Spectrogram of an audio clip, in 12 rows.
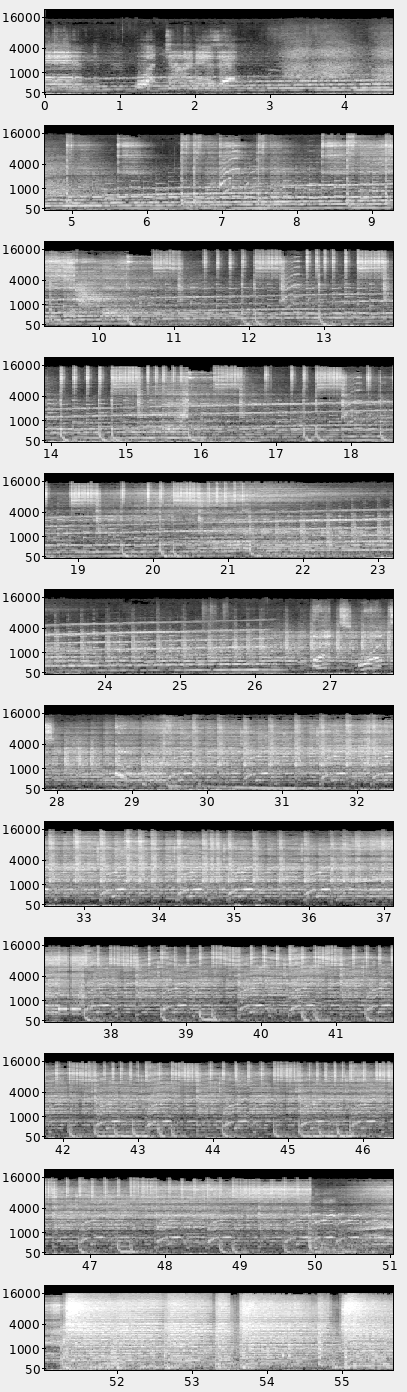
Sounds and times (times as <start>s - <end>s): Music: 0.0s - 55.6s.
